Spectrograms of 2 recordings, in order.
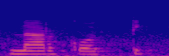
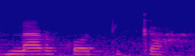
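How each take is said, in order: First: The word ends with a 'k' sound. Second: The word ends with an added 'a' sound. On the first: This is the standard pronunciation. The speaker calls it right. "Dalam kata bakunya itu adalah narkotik" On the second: This is a nonstandard pronunciation. The speaker calls it wrong. "lafal tidak baku itu adalah narkotika"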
